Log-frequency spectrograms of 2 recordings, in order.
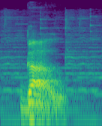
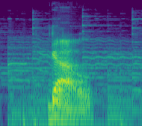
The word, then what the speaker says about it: go: Primero la vamos a decir con la pronunciación norteamericana: phone, go, bone, only. ¿Sí? Pronunciación británica: phone, go, bone, only.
